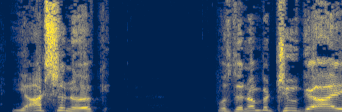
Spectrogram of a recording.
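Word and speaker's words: Yatsenyuk: And it says, get me the document on Artsenuk. Artsenuk was the prime. Now, maybe Hur doesn't know who Artsenuk is. – Yatsenuk. Or something like that. Sorry, I pronounce it Yatsenuk.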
